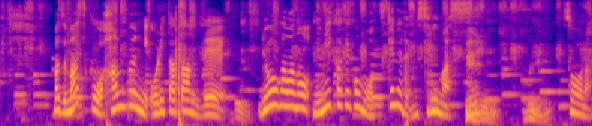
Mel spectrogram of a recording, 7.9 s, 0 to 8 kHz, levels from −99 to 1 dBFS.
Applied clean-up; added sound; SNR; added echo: classical method log-MMSE.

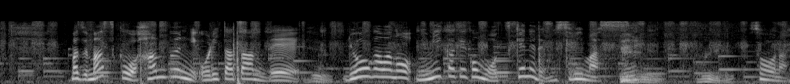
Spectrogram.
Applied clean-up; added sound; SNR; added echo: none; Writing; 18 dB; none.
